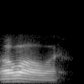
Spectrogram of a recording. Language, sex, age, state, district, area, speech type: Kashmiri, male, 18-30, Jammu and Kashmir, Shopian, rural, conversation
